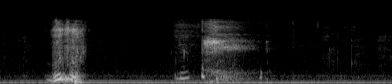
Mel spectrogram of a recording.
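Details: French Bulldog puppy sneezing indoors: two sharp, breathy bursts about one and a half seconds apart, the second longer and snuffly, over a steady low hum.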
